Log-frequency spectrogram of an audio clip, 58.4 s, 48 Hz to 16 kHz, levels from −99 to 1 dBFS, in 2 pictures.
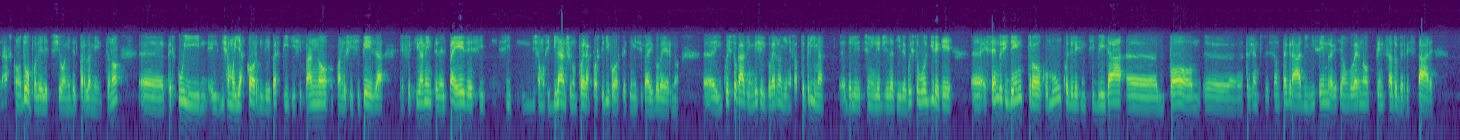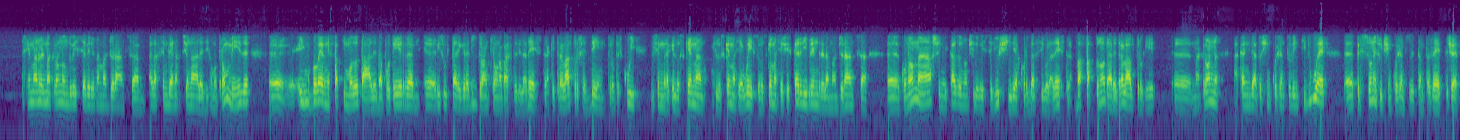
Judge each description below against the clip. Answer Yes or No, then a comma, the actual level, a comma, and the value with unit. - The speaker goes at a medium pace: No, fast, 175 wpm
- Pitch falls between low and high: No, low, 110 Hz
